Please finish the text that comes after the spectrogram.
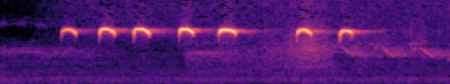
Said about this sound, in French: Voilà, ça, vous l'avez entendu ce petit truc là, tout petit Ça c'est le roitelet Roitelet triple bandeau.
